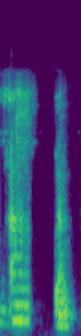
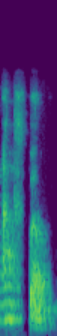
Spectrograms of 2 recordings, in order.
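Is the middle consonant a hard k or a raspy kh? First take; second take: raspy kh; hard k. First: The middle consonant is a raspy kh sound. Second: The middle consonant is a hard k sound. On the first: The speaker calls it wrong. "maka tidak sah kalau dia mengatakan akbar" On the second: The speaker calls it right. "Kalau memang dia bisa mengucapkan akbar"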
